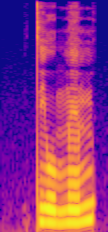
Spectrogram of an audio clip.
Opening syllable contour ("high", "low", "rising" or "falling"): low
